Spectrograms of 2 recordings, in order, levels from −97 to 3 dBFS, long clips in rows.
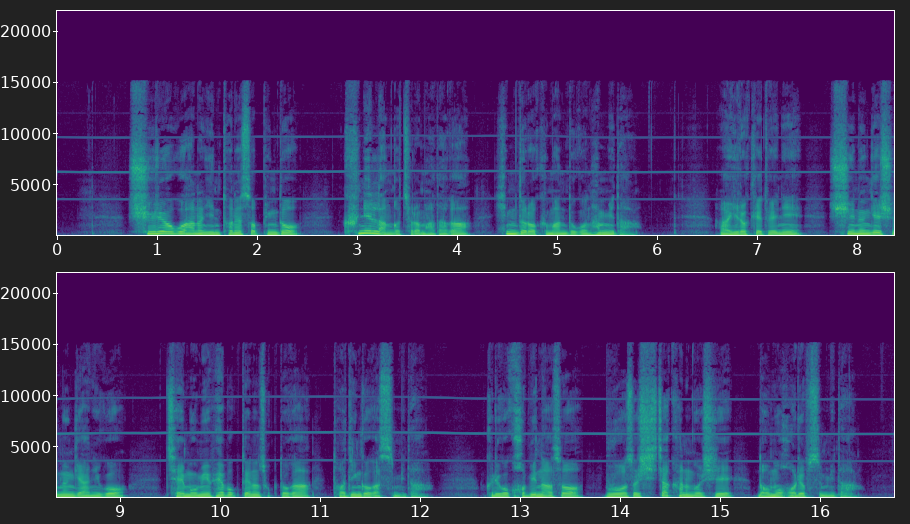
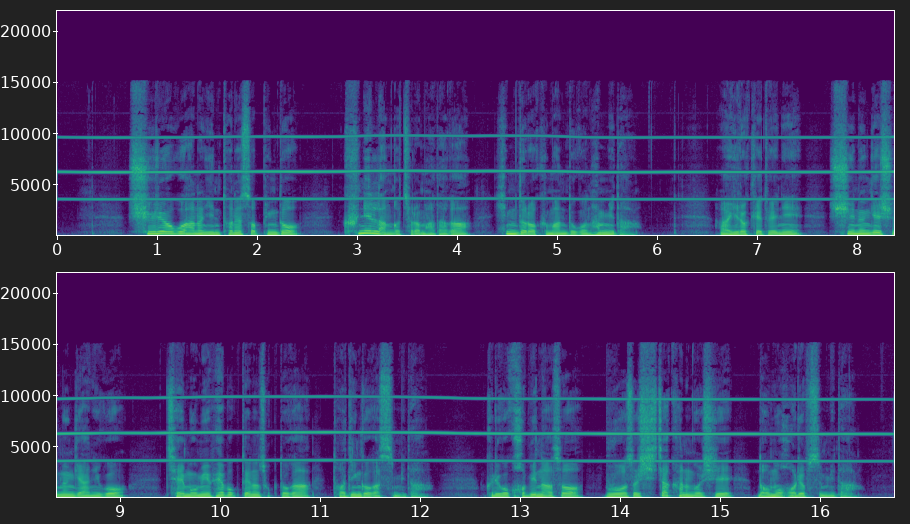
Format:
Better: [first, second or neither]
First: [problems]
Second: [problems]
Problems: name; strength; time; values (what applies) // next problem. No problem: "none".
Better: first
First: high-pitched whine; faint; throughout; 6 kHz, 30 dB below the speech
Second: high-pitched whine; loud; throughout; 6 kHz, 9 dB below the speech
